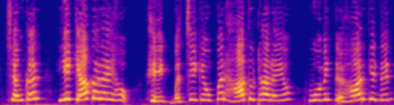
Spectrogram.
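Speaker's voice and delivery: high, loud outraged shout at the father; angry shout. Acted. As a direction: stop him mid-slap with a shout. Kashvi stops Shankar hitting child.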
